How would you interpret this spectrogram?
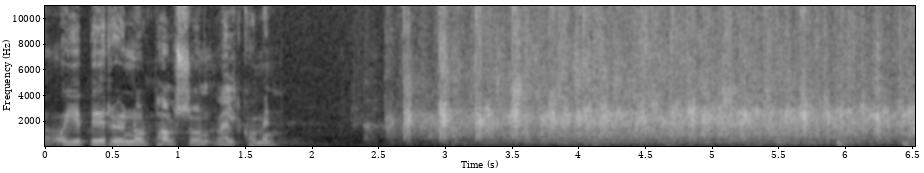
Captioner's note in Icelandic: fagnaðarlæti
